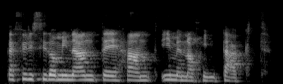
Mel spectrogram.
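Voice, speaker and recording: A woman's voice: mid-range voice, steady tone, moderate pace, bright, forceful tone. Woman therapist thinking aloud. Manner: thinks aloud, with fillers and self-corrections. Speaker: therapist in a journal club. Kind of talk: casual discussion.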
